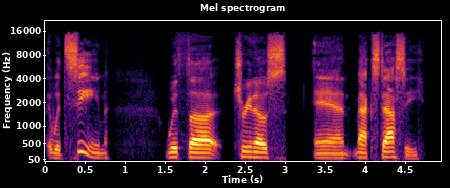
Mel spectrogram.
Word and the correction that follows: Stassi: or Stacy. Not sure why I said that wrong initially, but uh, Chirinos and Stacy would seem to be the catching tandem in Houston.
